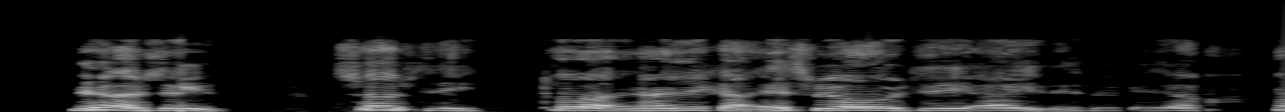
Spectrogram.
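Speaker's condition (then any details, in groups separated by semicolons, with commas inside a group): Cerebral palsy; severe, uses a wheelchair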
